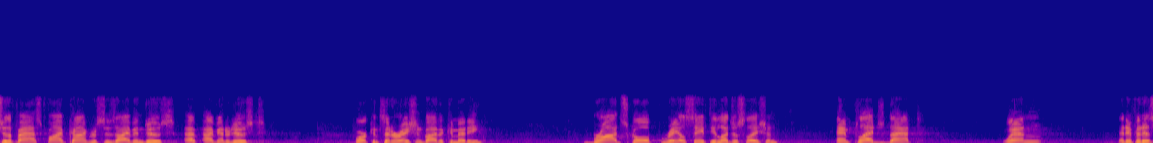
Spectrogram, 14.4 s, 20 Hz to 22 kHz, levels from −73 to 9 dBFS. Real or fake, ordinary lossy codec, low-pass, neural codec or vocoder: real; Opus, 16 kbps; 7.2 kHz; none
